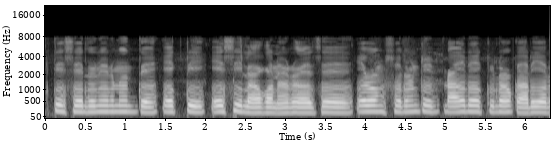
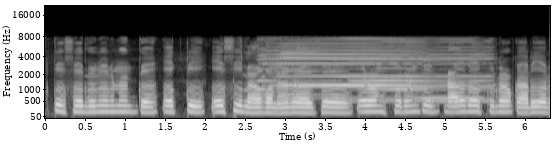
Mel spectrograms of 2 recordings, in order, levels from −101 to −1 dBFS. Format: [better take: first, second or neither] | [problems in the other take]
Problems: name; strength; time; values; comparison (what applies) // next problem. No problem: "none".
first | background sound (Harmonica); 5 dB below the speech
